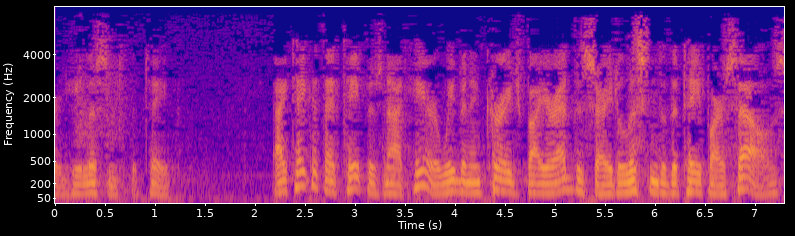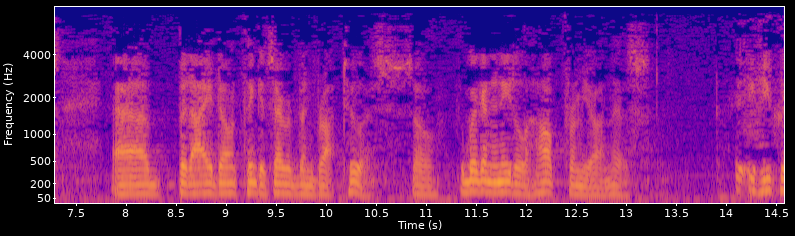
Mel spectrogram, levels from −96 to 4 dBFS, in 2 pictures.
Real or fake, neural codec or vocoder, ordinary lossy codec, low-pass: real; none; Opus, 64 kbps; 7.2 kHz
